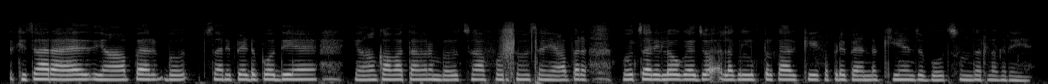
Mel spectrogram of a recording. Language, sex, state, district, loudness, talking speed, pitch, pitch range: Marwari, female, Rajasthan, Churu, -28 LUFS, 225 wpm, 225 Hz, 215-230 Hz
